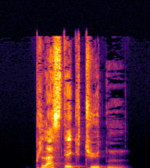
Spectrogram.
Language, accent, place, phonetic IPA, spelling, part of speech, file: German, Germany, Berlin, [ˈplastɪkˌtyːtn̩], Plastiktüten, noun, De-Plastiktüten.ogg
- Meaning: plural of Plastiktüte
